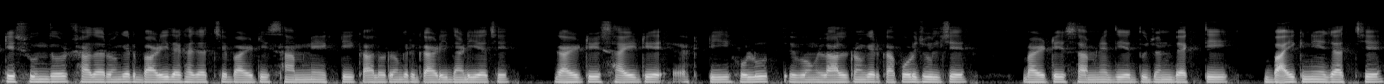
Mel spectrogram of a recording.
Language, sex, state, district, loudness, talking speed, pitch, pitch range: Bengali, male, West Bengal, Paschim Medinipur, -18 LUFS, 140 wpm, 110 Hz, 110-115 Hz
